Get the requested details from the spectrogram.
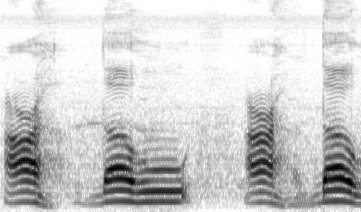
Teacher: یہ والا جو عین ہے یہ حلق کے درمیانی حصے سے عین، اور ہا حلق کے آخری حصے سے نچلے حصے سے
